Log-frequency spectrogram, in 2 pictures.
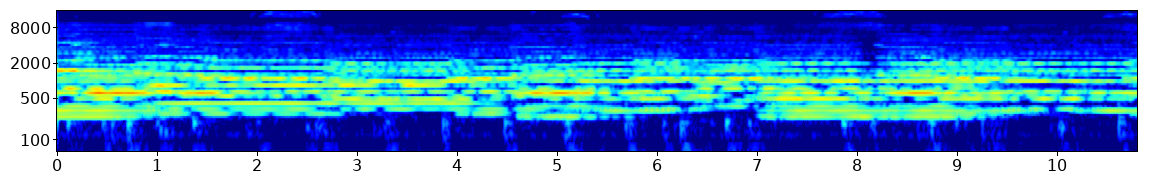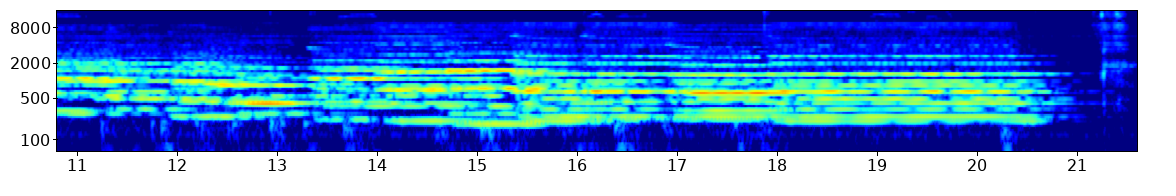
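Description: Church organ playing a hymn descant, a high counter-melody sounded over the hymn's chords, in sustained notes that change step by step.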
